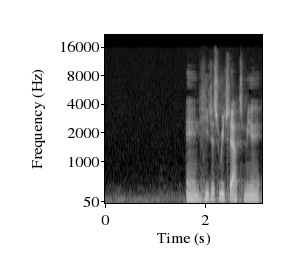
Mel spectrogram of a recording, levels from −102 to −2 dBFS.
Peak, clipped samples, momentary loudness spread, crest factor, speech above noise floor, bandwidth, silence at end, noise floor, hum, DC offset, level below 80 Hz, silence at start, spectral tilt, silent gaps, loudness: -10 dBFS; under 0.1%; 5 LU; 22 dB; 33 dB; 16 kHz; 0 s; -63 dBFS; none; under 0.1%; -62 dBFS; 1.65 s; -4.5 dB/octave; none; -30 LUFS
